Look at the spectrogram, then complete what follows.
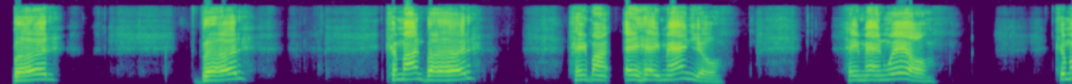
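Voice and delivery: loud repeated call, rising on "on". Real, not acted. Streamer calling his buddy over, loud and coaxing. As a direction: call him over across the room.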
